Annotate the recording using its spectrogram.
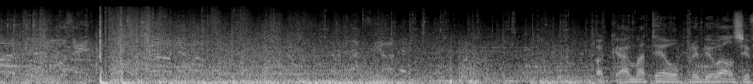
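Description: An explosion booms in the distance.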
